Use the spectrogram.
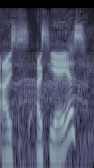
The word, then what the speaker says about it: Isaias: However you pronounce it, Isaias? It's three syllables.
